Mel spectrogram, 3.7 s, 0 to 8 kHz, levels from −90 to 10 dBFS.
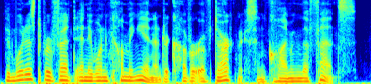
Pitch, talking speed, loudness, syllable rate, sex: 120 Hz, 275 wpm, -17 LUFS, 7.3 syllables/s, male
